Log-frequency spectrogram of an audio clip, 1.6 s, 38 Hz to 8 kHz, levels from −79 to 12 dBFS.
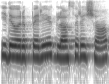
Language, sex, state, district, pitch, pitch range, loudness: Tamil, female, Tamil Nadu, Nilgiris, 210 Hz, 205-225 Hz, -13 LUFS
